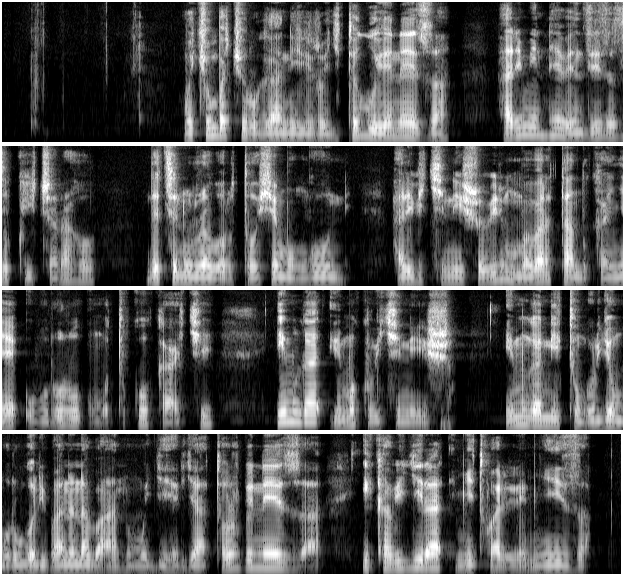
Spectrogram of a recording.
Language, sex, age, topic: Kinyarwanda, male, 25-35, education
